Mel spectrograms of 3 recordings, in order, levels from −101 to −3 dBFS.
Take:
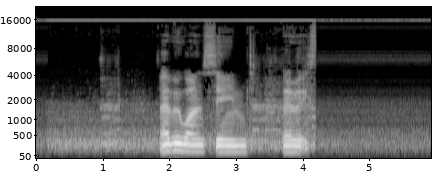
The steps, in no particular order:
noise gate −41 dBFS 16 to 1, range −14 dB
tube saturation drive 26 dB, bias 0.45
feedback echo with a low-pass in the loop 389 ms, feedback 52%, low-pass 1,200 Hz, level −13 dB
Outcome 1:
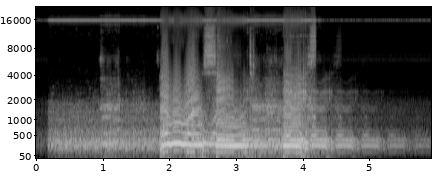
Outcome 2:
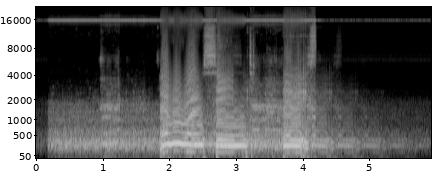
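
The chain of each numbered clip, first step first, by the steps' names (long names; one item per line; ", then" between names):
noise gate, then feedback echo with a low-pass in the loop, then tube saturation
noise gate, then tube saturation, then feedback echo with a low-pass in the loop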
